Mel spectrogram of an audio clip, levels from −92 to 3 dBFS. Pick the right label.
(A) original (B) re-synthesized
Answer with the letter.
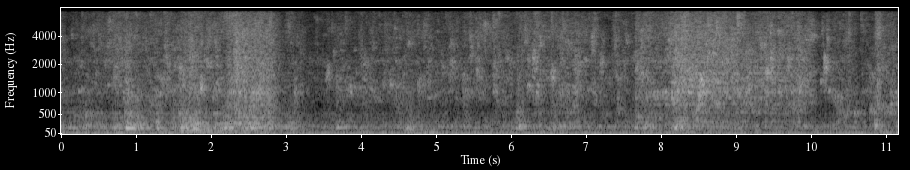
A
